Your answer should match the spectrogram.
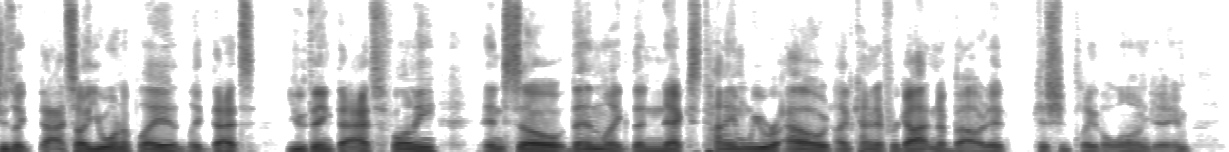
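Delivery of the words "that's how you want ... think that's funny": put-on dead serious, stern tone. Retelling a girlfriend's reply after her dance was mocked: imitating someone dead serious. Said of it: "real serious, and not, like, play serious".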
